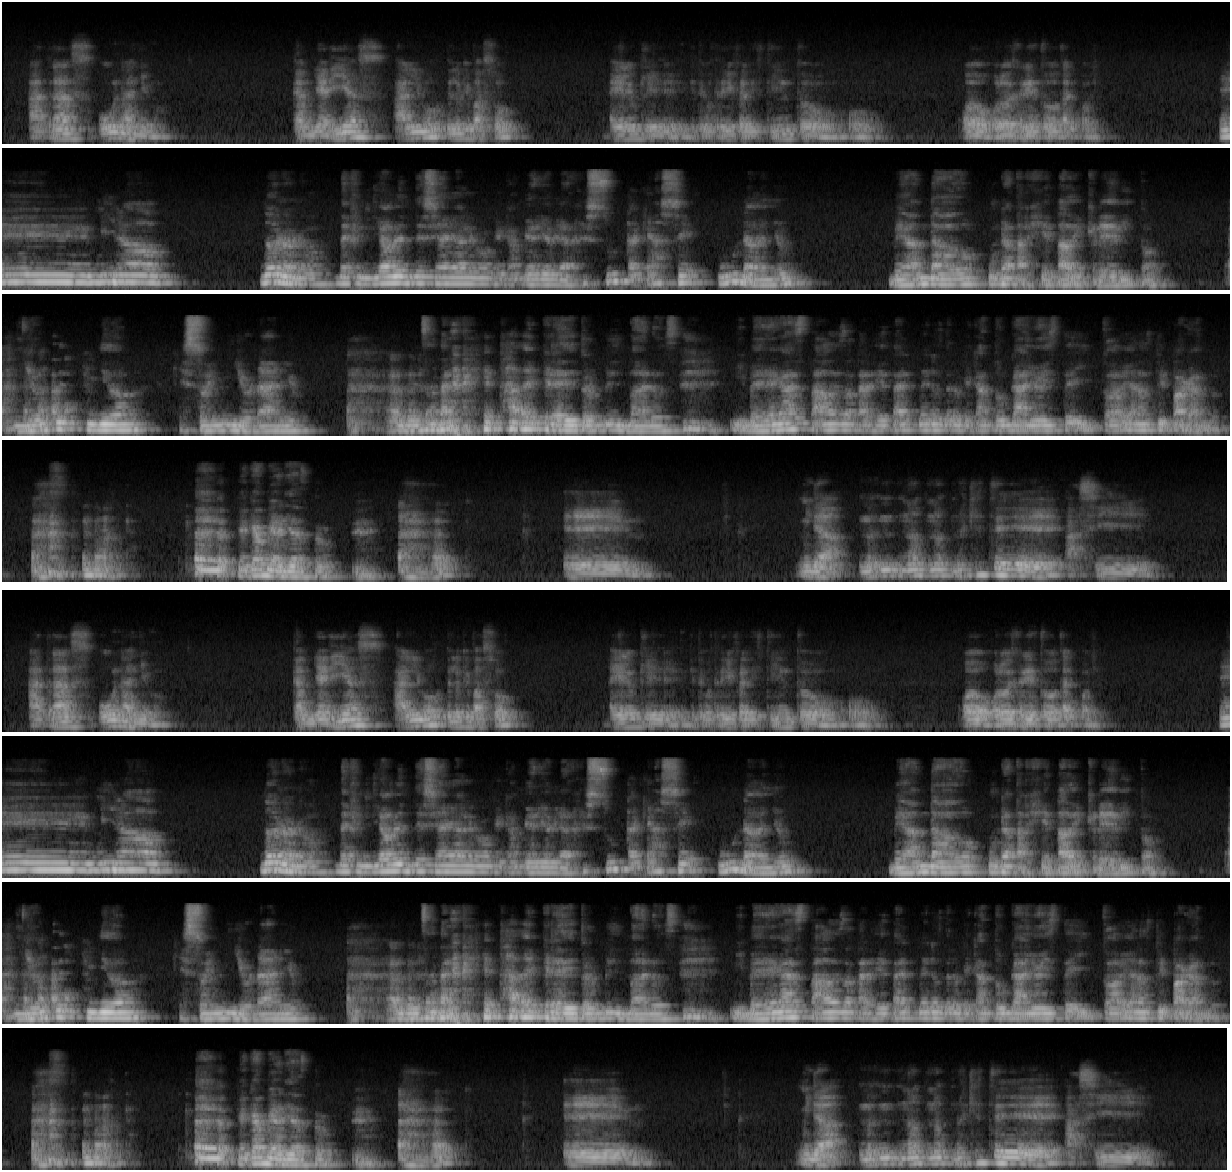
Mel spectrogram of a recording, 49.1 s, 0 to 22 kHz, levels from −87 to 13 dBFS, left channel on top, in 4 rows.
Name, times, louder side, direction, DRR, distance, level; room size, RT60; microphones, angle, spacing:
voice 1, 0.3-1.6 2.9-5.1 6.1-8.8 9.6-11.0 24.5-25.1 28.0-28.8 37.1-38.1 40.8-41.3 42.4-43.3 44.8-48.3, right 2 dB, 20° right, 1.3 m, -31 dB
voice 2, 12.2-14.0 14.9-20.2 21.1-23.8 24.7-26.0 26.3-27.6 28.5-36.7 37.3-37.4 38.8-40.6, right 1 dB, 5° right, 0.6 m, -26 dB
4.0 x 2.2 x 2.5 m
head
